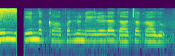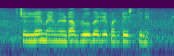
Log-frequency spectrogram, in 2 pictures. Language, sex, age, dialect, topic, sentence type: Telugu, female, 18-24, Southern, agriculture, statement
